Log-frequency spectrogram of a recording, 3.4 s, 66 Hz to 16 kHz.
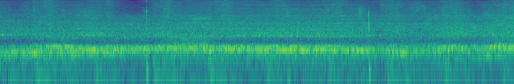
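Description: A stadium crowd in a PES 2021 football match between Atletico de Madrid and Arsenal gives a steady roaring murmur of reaction, loud and continuous throughout.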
